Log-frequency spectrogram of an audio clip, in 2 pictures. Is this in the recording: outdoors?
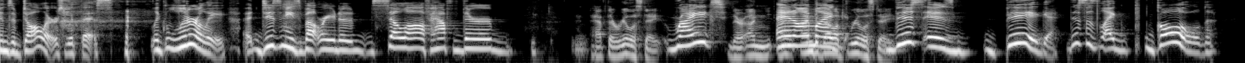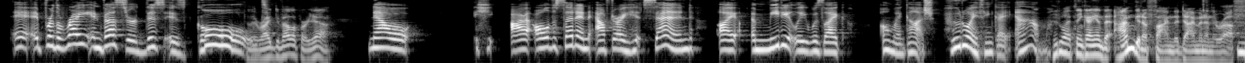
no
